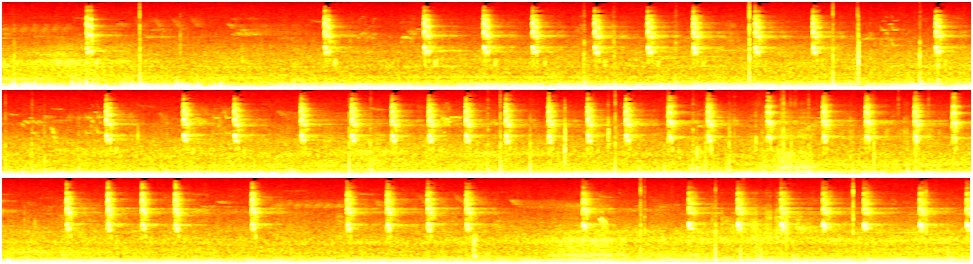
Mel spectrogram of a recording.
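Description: Prairie dog giving a long series of short, sharp chirping barks, about two a second with brief pauses, over a steady low hum.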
